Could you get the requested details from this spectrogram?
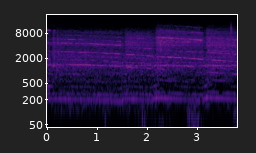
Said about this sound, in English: ran through the gears for the FAF Porsche number 9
